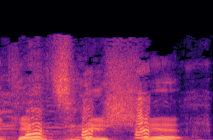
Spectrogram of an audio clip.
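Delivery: can't stop giggling while saying it; laughing. Real, not acted. Laughing with friends about Springer, high giggly voice.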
